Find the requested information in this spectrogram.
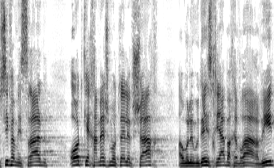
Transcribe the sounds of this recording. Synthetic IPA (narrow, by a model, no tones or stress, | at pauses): osifhamisʁad̪ | ʔo̞d̪keχame̞ʃmo̞ːt̪ele̞fʃaχ | a̰vulimud̪ejsχijabaχevʁaaːʁavit̪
